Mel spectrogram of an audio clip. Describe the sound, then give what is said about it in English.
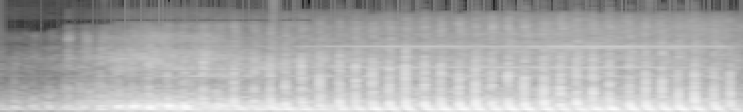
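A helicopter flies over the Statue of Liberty, its rotor blades beating in a loud, rapid, even chop that continues steadily throughout with a constant engine whine beneath. “The helicopter flies over the Statue of Liberty.”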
